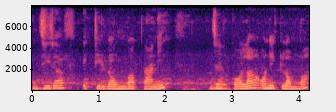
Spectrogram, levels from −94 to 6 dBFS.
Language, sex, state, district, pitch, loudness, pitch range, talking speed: Bengali, female, West Bengal, Kolkata, 200 Hz, -17 LUFS, 185-225 Hz, 130 wpm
